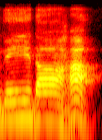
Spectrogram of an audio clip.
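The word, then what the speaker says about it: वेदाः: Vedaha means with Visarga, I'm pronouncing Vedaha.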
